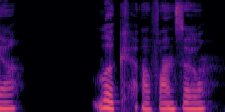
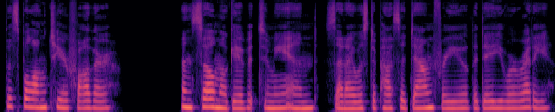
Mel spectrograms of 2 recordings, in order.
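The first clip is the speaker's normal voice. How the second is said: ordinary talk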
